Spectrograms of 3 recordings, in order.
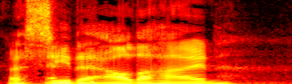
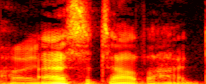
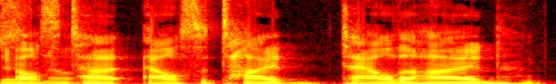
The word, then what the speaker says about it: Acetaldehyde: Acetaldehyde. Did I say that right? – Acetaldehyde. – Dang it. Okay, I was close. Acetaldehyde.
